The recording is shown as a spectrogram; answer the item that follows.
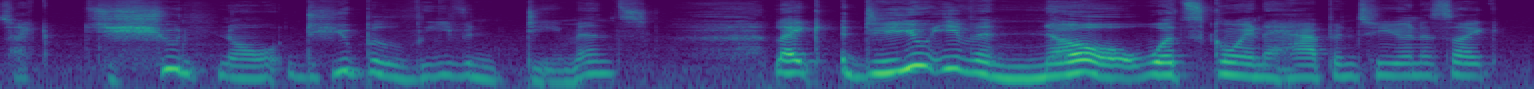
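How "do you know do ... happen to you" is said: superior, patronizing, condescending talking-down tone. Imitating how believers ask about demons: imitating a condescending tone. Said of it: "It's in such a condescending".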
